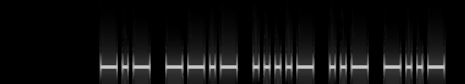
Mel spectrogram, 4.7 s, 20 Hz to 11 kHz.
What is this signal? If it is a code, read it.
Morse code, heard as a keyed tone, about 26 wpm, 700 Hz. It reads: KQ4UX
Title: Speed Racing - USA 2x2 Call Signs 22wpm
